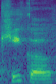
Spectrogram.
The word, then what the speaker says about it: Chicco: bet y'all probably like Kiko it's spelled Chico but apparently it's pronounced Kiko so we're gonna go with Kiko it came in today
